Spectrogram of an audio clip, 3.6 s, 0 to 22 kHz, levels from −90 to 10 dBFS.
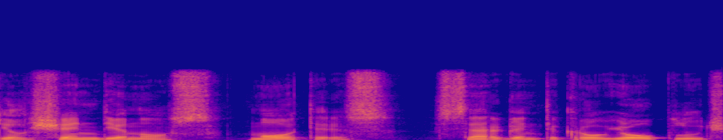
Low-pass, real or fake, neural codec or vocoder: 10.8 kHz; fake; codec, 44.1 kHz, 7.8 kbps, Pupu-Codec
